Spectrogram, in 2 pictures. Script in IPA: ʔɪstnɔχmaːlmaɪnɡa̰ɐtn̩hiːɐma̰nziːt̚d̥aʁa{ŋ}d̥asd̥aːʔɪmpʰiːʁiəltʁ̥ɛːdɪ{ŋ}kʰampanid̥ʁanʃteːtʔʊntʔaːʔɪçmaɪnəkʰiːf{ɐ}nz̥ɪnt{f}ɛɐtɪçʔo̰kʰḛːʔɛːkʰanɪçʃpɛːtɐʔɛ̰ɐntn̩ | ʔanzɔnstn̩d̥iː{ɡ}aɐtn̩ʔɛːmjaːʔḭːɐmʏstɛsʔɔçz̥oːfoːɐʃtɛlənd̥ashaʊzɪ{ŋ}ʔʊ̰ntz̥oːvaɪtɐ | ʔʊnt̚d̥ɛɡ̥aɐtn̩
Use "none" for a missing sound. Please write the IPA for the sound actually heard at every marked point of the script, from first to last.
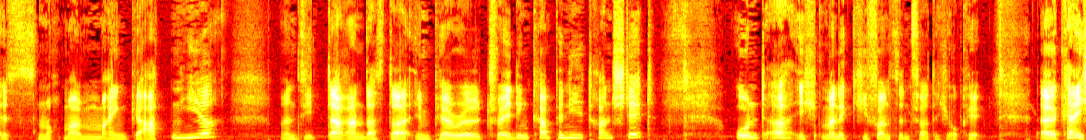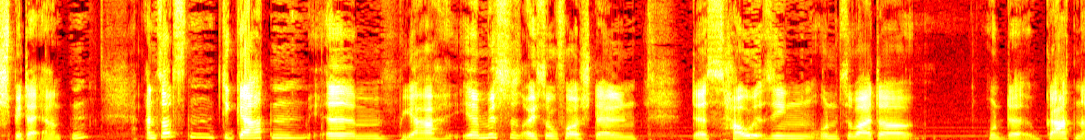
n, ŋ, ɐ, f, ɡ, ŋ

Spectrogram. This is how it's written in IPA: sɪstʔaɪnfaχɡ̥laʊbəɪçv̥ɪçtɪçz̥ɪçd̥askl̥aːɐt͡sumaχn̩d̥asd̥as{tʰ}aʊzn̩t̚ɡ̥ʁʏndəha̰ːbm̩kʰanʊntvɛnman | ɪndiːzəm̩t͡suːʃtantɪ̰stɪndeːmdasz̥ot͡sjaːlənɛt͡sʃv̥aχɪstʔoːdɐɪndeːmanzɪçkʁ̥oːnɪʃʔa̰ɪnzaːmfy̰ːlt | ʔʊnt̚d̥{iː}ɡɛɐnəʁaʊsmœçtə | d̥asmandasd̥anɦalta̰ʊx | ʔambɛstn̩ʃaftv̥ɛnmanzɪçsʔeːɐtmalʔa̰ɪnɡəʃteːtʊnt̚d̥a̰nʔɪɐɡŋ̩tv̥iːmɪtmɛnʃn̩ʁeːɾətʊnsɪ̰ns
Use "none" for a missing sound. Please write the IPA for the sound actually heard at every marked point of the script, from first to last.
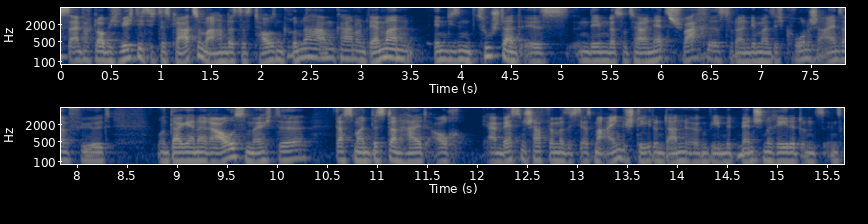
tʰ, aː

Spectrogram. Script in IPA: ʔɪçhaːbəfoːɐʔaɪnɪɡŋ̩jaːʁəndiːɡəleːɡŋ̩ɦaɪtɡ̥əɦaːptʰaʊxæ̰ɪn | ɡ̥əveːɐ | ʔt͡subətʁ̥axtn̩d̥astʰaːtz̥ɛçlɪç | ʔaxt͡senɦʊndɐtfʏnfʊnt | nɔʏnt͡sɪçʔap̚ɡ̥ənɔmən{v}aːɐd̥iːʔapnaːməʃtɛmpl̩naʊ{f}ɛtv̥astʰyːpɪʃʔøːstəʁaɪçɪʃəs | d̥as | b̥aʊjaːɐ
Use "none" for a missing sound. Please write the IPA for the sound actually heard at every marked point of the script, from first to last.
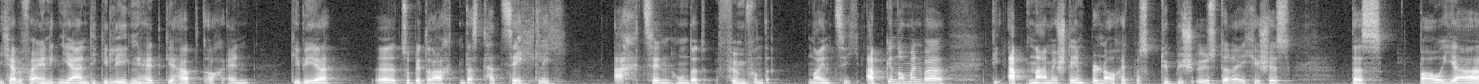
v, x

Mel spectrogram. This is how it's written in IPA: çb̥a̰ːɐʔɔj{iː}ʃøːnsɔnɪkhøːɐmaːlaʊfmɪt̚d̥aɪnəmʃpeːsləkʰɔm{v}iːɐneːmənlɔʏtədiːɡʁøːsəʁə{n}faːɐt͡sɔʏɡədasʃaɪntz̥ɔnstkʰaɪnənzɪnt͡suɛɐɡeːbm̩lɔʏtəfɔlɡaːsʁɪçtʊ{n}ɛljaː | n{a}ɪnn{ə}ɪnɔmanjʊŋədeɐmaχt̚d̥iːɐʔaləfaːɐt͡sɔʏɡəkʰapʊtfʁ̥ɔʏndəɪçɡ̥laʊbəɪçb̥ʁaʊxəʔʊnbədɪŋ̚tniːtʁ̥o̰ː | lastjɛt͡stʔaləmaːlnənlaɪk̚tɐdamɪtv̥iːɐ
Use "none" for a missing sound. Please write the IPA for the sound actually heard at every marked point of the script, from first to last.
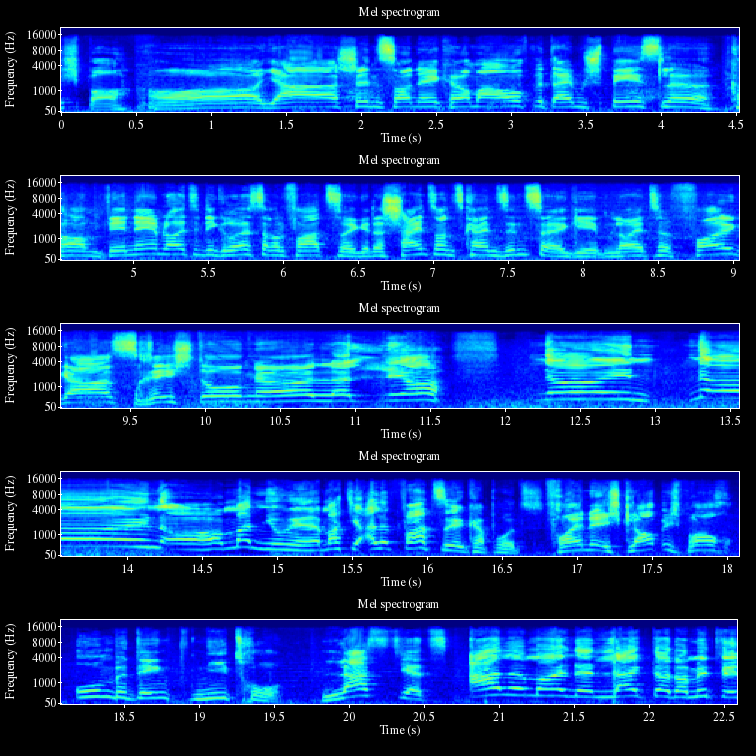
aː, v, n, ŋ, a, a

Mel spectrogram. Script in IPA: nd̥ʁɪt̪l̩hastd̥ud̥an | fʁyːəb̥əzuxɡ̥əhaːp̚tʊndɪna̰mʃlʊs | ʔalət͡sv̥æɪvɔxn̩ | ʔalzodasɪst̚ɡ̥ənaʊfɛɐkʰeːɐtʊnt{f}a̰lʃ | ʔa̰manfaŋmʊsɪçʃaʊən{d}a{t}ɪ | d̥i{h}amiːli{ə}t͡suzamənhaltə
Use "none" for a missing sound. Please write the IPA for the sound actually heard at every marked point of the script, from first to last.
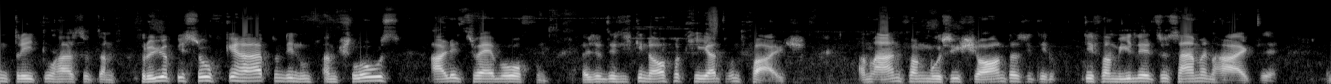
f, d, s, f, ə

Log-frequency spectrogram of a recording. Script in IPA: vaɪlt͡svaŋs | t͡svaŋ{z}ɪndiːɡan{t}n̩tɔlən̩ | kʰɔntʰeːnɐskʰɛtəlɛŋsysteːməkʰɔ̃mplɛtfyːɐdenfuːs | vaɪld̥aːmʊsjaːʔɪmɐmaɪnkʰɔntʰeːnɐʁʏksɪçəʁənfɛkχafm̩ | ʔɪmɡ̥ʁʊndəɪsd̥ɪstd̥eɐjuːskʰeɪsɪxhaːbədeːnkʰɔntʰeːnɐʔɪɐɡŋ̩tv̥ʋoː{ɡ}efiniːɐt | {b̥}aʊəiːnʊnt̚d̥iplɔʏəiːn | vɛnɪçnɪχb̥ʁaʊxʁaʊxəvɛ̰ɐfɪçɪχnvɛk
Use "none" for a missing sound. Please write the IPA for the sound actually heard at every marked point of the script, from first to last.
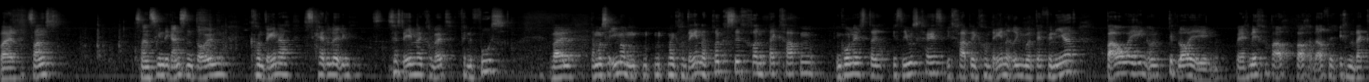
s, t͡s, d, b̥

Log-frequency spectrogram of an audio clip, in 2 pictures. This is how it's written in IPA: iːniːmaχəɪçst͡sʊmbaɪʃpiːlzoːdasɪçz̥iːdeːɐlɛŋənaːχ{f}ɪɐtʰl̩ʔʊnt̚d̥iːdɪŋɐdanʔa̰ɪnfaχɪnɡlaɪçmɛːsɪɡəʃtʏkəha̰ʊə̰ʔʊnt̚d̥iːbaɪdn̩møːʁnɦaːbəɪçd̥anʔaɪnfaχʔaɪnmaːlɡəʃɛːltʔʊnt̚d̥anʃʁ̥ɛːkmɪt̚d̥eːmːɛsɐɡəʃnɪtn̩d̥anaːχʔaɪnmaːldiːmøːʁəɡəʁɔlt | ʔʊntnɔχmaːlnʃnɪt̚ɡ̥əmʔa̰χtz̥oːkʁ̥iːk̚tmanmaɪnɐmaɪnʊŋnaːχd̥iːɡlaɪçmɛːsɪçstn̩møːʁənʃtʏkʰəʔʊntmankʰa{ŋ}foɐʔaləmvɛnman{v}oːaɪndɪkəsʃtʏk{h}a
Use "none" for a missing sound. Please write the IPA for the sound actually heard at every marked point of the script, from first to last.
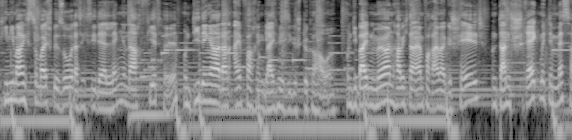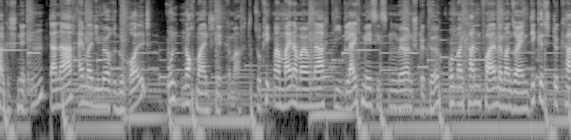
f, n, z, h

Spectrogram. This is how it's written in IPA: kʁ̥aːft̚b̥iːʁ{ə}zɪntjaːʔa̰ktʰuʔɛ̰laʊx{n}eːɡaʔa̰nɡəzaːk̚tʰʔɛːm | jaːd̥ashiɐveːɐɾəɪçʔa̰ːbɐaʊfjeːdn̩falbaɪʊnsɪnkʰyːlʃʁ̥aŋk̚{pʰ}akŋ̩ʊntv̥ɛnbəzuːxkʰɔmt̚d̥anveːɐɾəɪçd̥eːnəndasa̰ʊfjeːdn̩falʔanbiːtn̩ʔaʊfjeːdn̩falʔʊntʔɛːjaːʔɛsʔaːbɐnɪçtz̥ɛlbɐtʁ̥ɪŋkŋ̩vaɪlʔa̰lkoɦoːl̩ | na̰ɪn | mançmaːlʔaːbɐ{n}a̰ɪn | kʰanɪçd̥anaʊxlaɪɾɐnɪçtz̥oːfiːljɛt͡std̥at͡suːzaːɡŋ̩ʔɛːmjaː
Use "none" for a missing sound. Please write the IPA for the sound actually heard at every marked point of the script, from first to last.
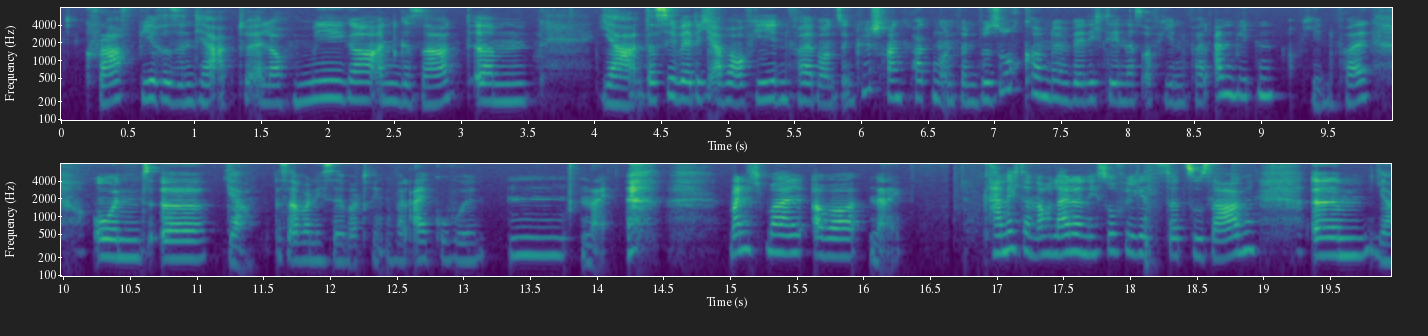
ə, m, pʰ, n

